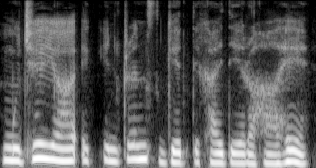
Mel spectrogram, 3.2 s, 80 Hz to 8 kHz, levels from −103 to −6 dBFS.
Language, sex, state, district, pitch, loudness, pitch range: Hindi, female, Arunachal Pradesh, Papum Pare, 200 Hz, -14 LUFS, 175-215 Hz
